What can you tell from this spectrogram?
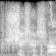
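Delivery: loud, rapid "sha" bursts; punchy mouth noise. Pretend. Player makes attack noises in a game, punchy mouth noise. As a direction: fire off three hard hissy syllables.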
